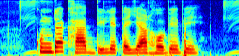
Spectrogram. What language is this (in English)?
Magahi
